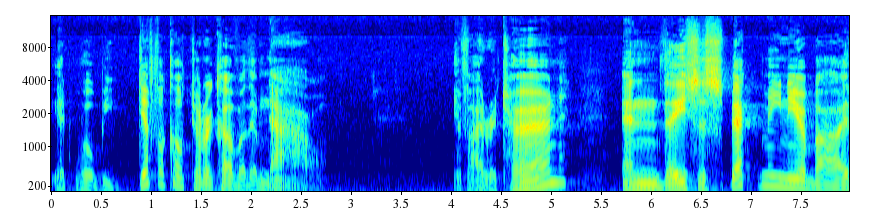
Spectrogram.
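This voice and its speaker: An actor playing an arrogant, bitter invisible scientist in a radio-style drama, speaking in haughty, theatrical, formal language. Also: male voice, on the high side, bright, forceful tone, heavily acted. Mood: scheming. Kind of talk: radio-style stage audio drama acting.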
